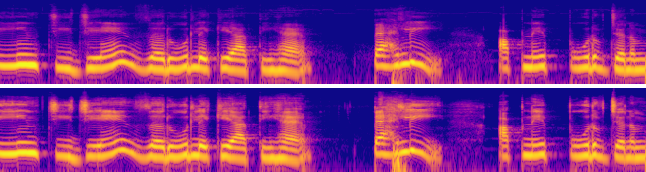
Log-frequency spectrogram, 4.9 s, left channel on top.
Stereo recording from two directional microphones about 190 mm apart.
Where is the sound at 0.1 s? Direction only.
15° right (ahead or behind).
